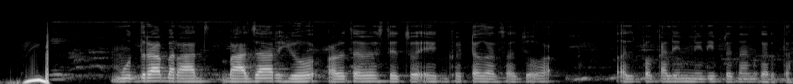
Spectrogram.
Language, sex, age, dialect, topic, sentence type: Marathi, male, 18-24, Southern Konkan, banking, statement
